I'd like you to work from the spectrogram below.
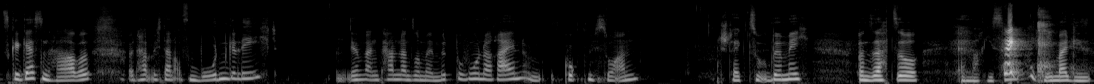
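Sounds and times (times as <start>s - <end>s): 
speech: 0.0s - 6.5s, 7.2s - 10.9s
person sneezing: 10.0s - 10.6s.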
